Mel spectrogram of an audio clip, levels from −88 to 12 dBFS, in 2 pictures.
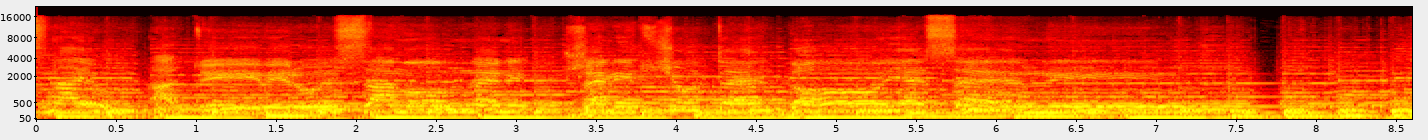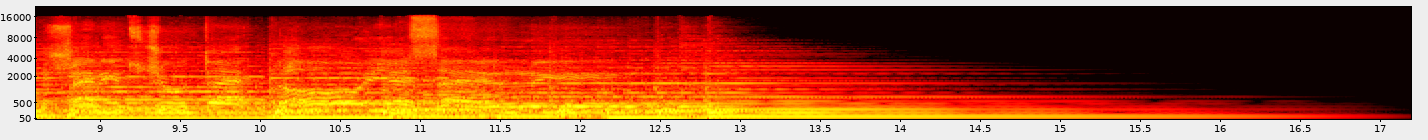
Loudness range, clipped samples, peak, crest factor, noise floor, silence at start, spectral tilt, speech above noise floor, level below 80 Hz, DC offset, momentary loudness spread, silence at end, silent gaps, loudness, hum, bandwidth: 7 LU; under 0.1%; 0 dBFS; 14 dB; -57 dBFS; 0 s; -5.5 dB/octave; 45 dB; -22 dBFS; under 0.1%; 10 LU; 1.15 s; none; -14 LUFS; none; 17 kHz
